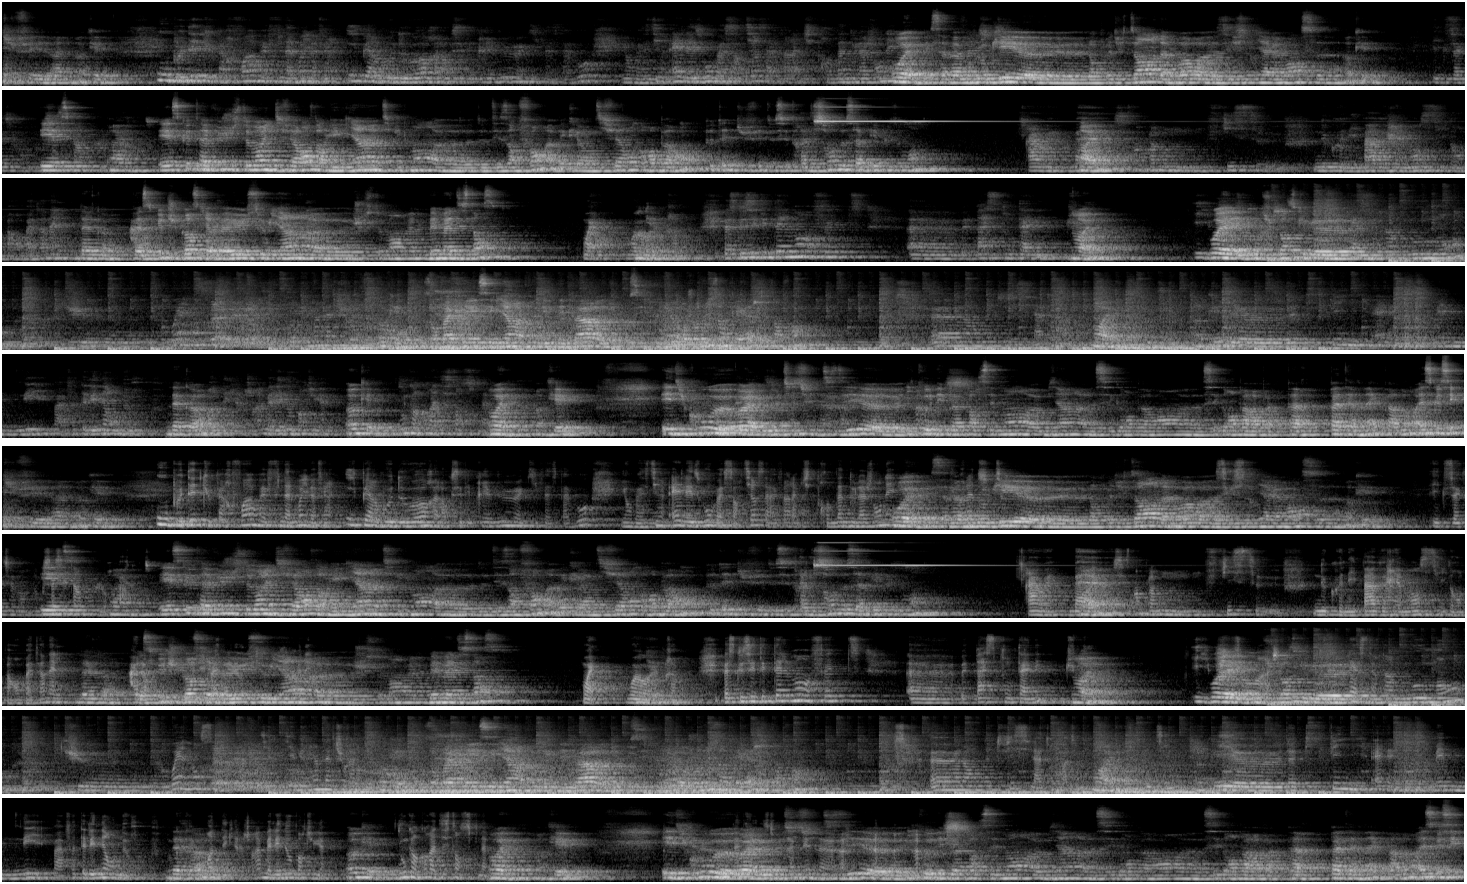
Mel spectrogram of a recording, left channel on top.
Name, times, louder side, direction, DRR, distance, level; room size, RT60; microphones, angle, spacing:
voice 1, 0.0-1.6 8.9-13.7 15.0-15.3 15.7-23.8 25.4-25.6 30.0-34.2 35.6-35.8 39.9-40.3 41.3-43.0 47.6-51.9 54.8-55.1 55.8-56.1 60.2-60.6 62.0-62.3 63.4-73.0, left 1 dB, 50° left, -3 dB, 0.6 m, -21 dB
voice 2, 1.5-9.1 9.5-10.6 12.1-12.5 14.3-15.9 22.6-22.9 24.8-29.9 30.5-31.5 31.7-32.4 35.1-40.2 41.2-47.6 50.0-50.3 52.8-55.0 55.3-59.9 60.2-61.8 62.3-63.5 65.1-65.6 66.3-68.2, right 3 dB, 90° right, 4 dB, 0.4 m, -29 dB
sound 1, 22.7-24.6, left 4 dB, 40° right, 0.6 m, -20 dB
sound 2, 41.9-58.1, equal, 10° right, 0.8 m, -26 dB
sound 3, 45.6-51.5, left 1 dB, 90° left, 0.8 m, -32 dB
4.0 x 2.8 x 2.2 m, 1.5 s
head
